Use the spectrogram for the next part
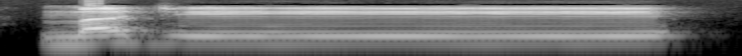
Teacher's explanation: جیسے میں نے شروع کے اندر بتایا اس آیت کے اندر یا اس الفاظ کے اندر کہ واو مدہ، اسی طرح یہ یہاں پر یا مدہ ہے کہ ایسی یا ساکن جس کے پچھلے لفظ کے نیچے زیر ہو اسے یا مدہ بولتے ہیں، اس کو بھی کھینچنا ہوتا ہے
